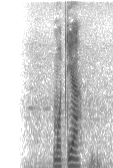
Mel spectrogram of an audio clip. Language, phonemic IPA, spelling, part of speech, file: Assamese, /mɔ.tiɑ/, মটীয়া, adjective, As-মটীয়া.ogg
- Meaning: 1. brown 2. soilish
